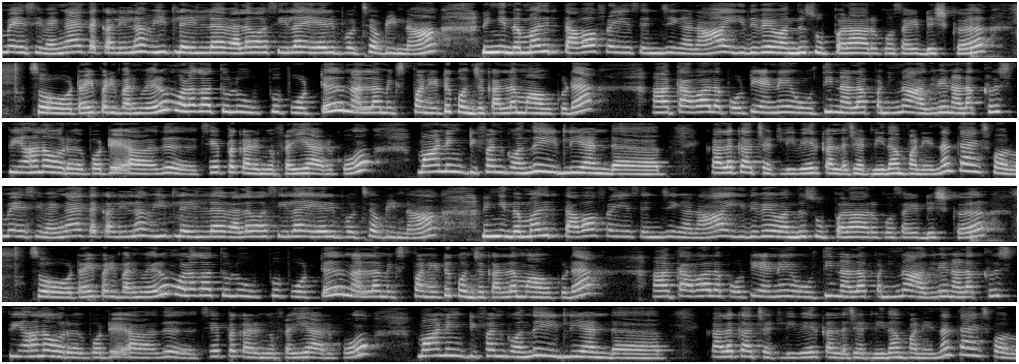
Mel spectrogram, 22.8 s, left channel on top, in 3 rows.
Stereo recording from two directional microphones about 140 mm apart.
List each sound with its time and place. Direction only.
0.0 s a woman's voice: 25° left (ahead or behind)
17.8 s a woman's voice: 20° left (ahead or behind)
